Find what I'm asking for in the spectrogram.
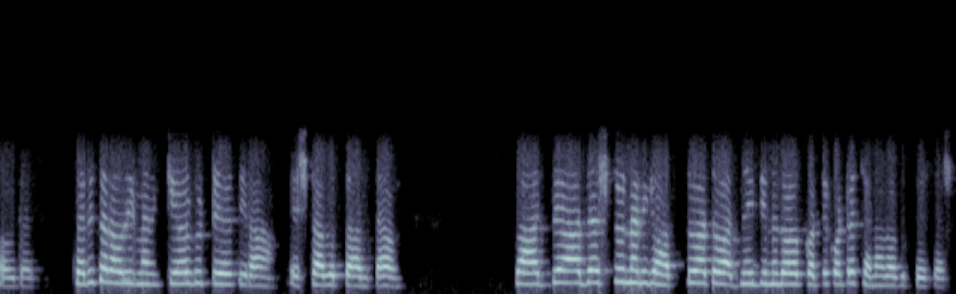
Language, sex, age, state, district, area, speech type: Kannada, female, 18-30, Karnataka, Vijayanagara, rural, conversation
